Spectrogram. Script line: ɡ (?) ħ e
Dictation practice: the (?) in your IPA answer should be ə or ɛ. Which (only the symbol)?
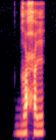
ə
